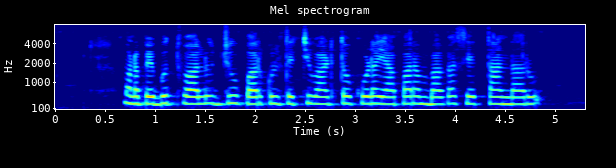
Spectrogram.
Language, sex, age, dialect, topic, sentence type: Telugu, female, 18-24, Southern, agriculture, statement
